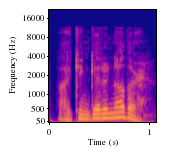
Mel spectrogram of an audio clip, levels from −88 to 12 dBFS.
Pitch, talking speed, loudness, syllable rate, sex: 140 Hz, 225 wpm, -15 LUFS, 7.1 syllables/s, male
